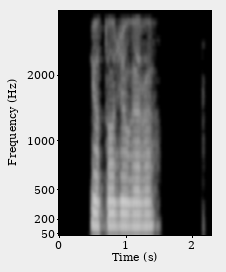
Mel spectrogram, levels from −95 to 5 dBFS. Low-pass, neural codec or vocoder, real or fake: 3.6 kHz; none; real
